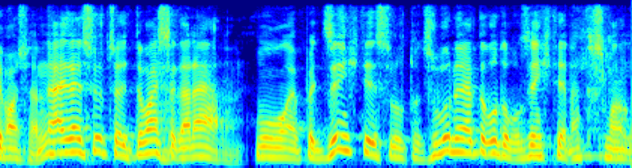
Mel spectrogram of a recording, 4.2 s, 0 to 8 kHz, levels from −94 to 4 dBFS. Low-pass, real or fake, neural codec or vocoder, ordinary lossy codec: 7.2 kHz; fake; codec, 16 kHz, 4.8 kbps, FACodec; none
